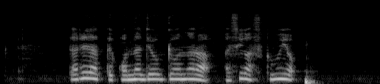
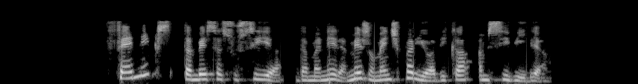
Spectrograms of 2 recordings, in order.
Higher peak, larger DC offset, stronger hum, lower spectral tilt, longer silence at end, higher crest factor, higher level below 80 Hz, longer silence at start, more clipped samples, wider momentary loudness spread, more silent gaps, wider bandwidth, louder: second, -12 dBFS vs 0 dBFS; neither; neither; first, -7.5 dB/octave vs -3 dB/octave; second, 0.65 s vs 0.9 s; second, 14 dB vs 20 dB; first, -44 dBFS vs -56 dBFS; second, 0.7 s vs 1.1 s; neither; about the same, 8 LU vs 8 LU; second, none vs 1.74-1.83 s, 2.90-2.95 s; first, 11 kHz vs 8.4 kHz; second, -25 LUFS vs -19 LUFS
